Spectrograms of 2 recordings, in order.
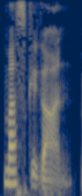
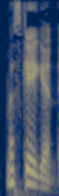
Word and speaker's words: Muskegon: who granted Kathy a meeting with the Muskegon. – He's just making this up. – I don't think that's how it's pronounced. – Let's look it up. – Muskegon. Muskegon. It sounds like a dinosaur.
